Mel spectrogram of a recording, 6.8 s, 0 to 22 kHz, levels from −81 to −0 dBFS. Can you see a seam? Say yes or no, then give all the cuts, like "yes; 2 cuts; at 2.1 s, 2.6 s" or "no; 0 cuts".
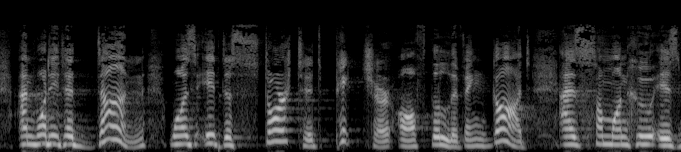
yes; 1 cut; at 2.2 s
